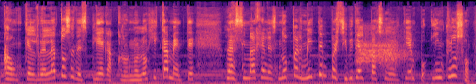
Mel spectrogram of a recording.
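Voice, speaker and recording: A woman's voice: sits high, expressive, brisk. A woman presenting on radio, reading a scripted literary essay in a formal, didactic way. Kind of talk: scripted literary essay narration with question hooks. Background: background music.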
